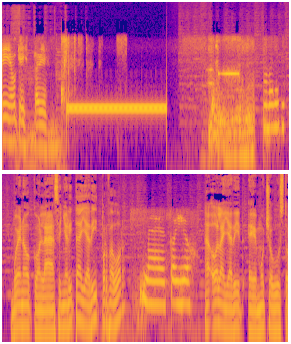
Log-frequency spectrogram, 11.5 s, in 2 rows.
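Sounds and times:
speech: 0:00.0 - 0:01.2, 0:04.2 - 0:11.4
phone line noise: 0:01.2 - 0:03.3, 0:04.2 - 0:04.8
telephone ringback tone: 0:01.2 - 0:03.3.

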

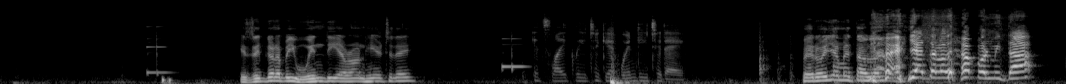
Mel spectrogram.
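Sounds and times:
phone voice assistant activation chime: 0:01.5 - 0:01.8
speech: 0:02.4 - 0:04.2, 0:05.4 - 0:07.0, 0:07.6 - 0:10.4
soft low thump: 0:06.1 - 0:06.5
laughter: 0:08.6 - 0:10.1.

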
